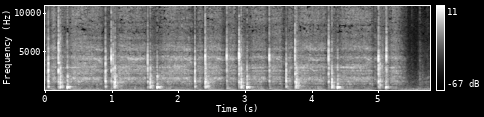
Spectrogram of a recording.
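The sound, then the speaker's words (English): Rapid tapping and scraping played as music on the lid of a plastic instant noodle pot, with many sharp clicks in an uneven rhythm over a faint steady low hum, ending abruptly. “The sound you just heard was being played, of course, on the lid of a pot noodle.”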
